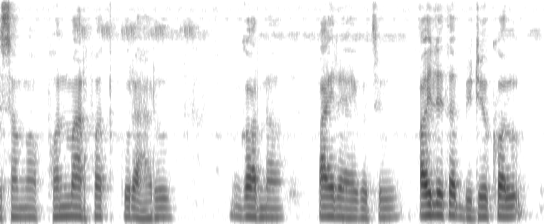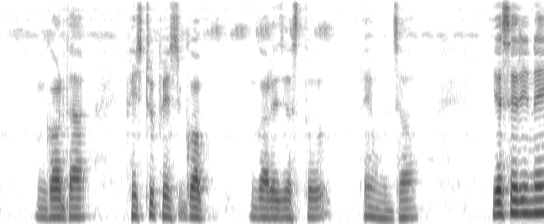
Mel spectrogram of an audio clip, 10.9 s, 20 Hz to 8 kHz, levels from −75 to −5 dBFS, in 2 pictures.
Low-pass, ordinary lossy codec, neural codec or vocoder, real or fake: none; none; none; real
